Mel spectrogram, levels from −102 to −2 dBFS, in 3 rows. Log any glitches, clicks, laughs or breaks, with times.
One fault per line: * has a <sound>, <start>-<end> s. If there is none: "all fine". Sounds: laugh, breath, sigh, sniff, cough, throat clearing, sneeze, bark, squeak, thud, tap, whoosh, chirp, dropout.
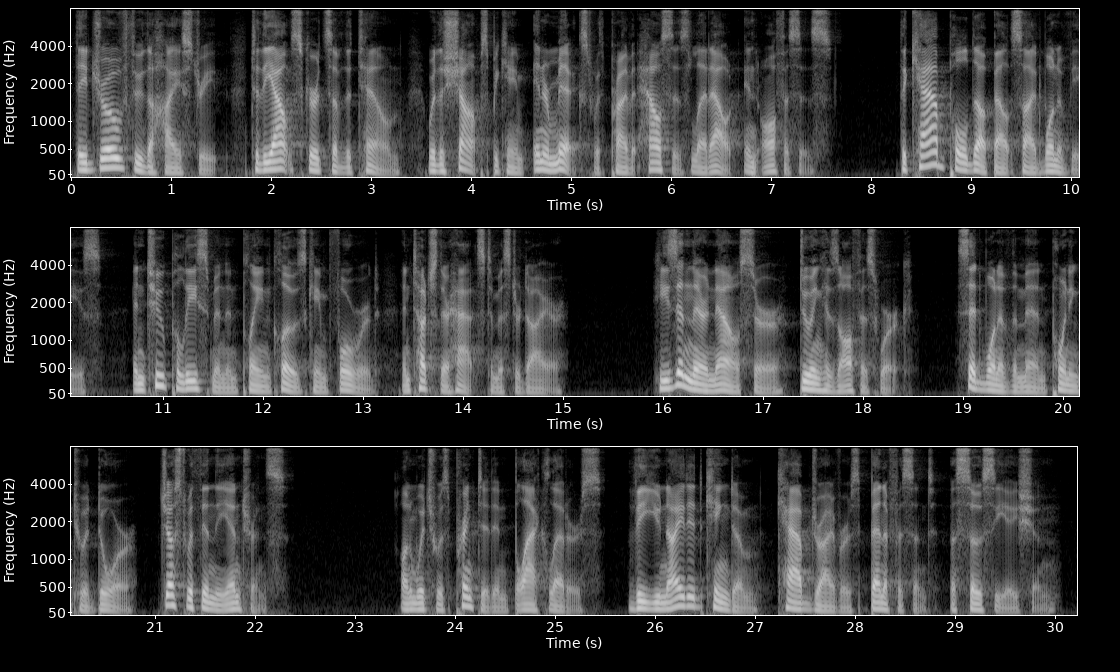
all fine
